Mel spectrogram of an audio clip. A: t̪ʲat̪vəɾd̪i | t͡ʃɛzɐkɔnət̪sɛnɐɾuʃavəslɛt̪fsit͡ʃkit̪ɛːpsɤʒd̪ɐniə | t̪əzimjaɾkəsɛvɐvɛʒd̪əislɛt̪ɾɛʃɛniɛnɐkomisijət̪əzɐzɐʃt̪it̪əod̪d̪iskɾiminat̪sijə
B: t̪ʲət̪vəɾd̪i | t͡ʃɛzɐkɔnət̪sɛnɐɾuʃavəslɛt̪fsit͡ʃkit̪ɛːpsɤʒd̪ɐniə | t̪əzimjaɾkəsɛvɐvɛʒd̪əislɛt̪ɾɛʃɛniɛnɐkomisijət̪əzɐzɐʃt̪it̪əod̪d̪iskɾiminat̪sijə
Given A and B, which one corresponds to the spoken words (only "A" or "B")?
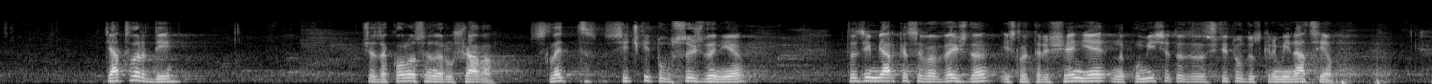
A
